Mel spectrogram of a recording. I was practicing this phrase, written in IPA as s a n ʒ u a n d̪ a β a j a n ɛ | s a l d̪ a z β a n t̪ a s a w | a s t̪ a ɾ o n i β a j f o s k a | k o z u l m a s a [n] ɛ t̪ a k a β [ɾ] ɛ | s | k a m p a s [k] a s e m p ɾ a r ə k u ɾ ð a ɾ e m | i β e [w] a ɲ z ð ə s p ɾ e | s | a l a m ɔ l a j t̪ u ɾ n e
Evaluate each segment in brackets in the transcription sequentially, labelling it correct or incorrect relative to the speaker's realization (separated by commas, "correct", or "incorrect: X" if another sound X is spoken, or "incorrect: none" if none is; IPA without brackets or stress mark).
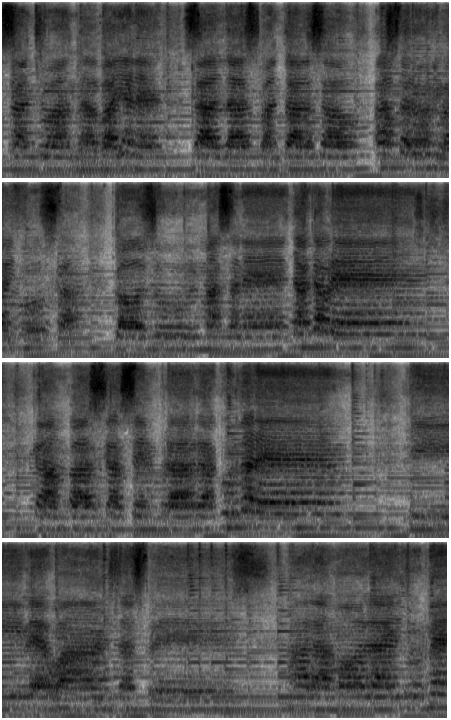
correct, correct, correct, correct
